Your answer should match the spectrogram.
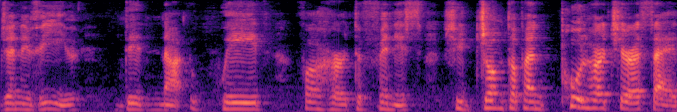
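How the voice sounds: Speaking slowly, a woman uses a low pitch with ordinary pitch variation.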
